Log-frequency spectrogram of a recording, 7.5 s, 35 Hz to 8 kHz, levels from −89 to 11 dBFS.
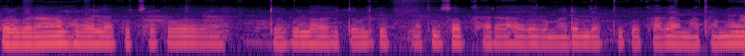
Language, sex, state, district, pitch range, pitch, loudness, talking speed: Maithili, male, Bihar, Samastipur, 120-125 Hz, 120 Hz, -33 LUFS, 160 wpm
